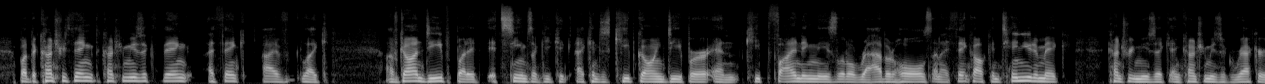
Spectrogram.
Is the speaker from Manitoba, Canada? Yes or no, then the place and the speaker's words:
no; Ontario, Canada; growing up in the suburbs, I grew up in Southern Ontario.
